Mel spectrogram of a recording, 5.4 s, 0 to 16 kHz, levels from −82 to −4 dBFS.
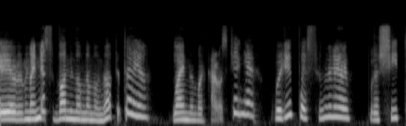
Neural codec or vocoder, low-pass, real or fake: codec, 16 kHz, 0.5 kbps, FreqCodec, larger model; 7.2 kHz; fake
